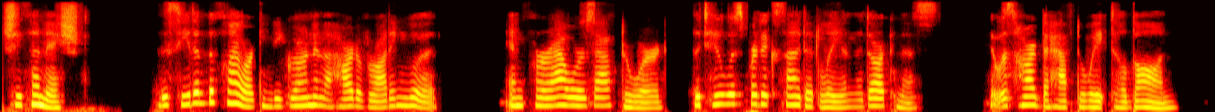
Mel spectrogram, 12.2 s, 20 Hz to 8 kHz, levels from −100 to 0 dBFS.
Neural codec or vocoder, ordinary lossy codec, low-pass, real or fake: codec, 16 kHz, 2 kbps, X-Codec, HuBERT features, trained on balanced general audio; AAC, 32 kbps; 7.2 kHz; fake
